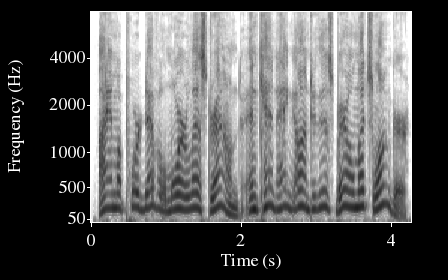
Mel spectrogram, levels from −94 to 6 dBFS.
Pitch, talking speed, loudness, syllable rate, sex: 195 Hz, 255 wpm, -16 LUFS, 5.4 syllables/s, male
